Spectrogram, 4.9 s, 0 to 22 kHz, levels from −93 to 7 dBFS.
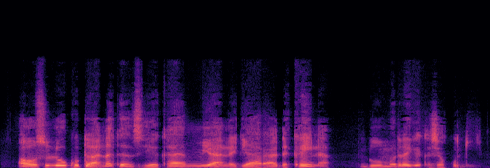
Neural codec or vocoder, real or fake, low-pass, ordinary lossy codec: codec, 44.1 kHz, 2.6 kbps, DAC; fake; 14.4 kHz; AAC, 64 kbps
